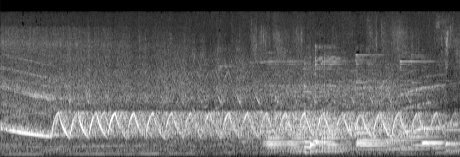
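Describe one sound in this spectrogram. A siren wails rapidly up and down.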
